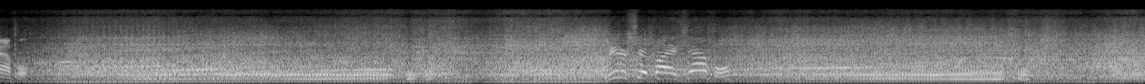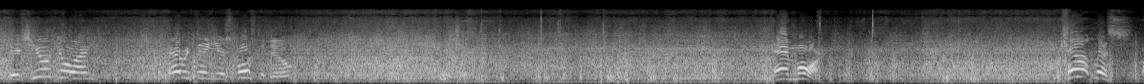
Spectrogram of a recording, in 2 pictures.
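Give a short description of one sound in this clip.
A middle-aged man talks with animation close to a microphone, outdoors in wind.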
